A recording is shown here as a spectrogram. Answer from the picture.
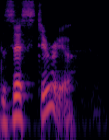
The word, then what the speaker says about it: Zestiria: Zestiria.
